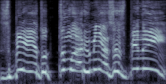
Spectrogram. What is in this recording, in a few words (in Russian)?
grabbed by jockey, left4dead2 russian, Survivor Voice; Gambler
